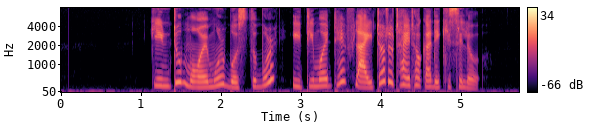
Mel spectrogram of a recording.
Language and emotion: Assamese, surprised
